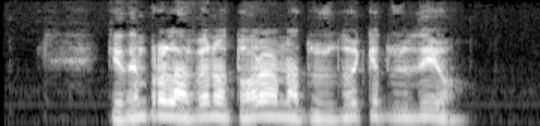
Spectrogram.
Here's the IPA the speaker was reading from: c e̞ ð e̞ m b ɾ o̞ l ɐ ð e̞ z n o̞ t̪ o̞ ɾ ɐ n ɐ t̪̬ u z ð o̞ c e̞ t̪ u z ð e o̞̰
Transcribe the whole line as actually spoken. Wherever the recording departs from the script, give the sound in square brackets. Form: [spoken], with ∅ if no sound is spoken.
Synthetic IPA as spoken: c e̞ ð e̞ m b ɾ o̞ l ɐ [v] e̞ [∅] n o̞ t̪ o̞ ɾ ɐ n ɐ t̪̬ u z ð o̞ c e̞ t̪ u z ð [i] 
